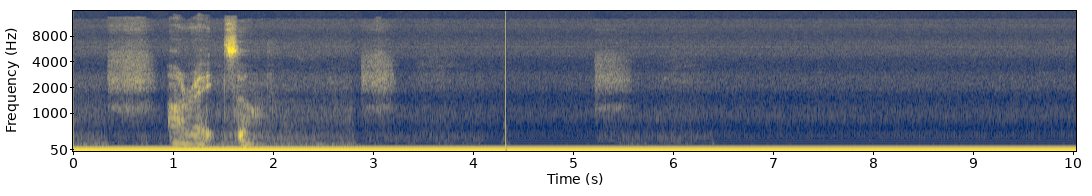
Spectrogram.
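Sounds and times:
low electrical hum: 0.0s - 10.0s
soft hiss: 0.0s - 10.0s.

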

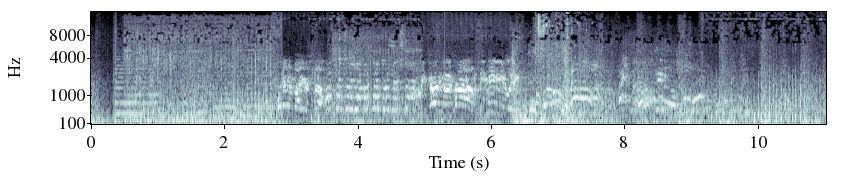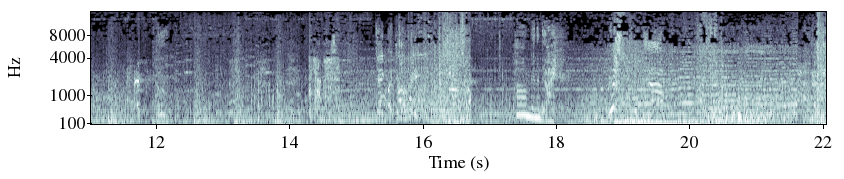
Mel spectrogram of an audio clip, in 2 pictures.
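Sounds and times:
dramatic orchestral music: 0.0s - 22.0s
helicopter rotor rumble: 0.3s - 6.4s, 7.4s - 18.7s.

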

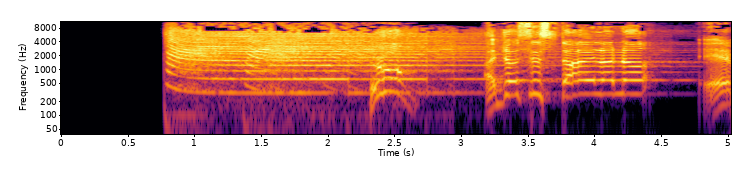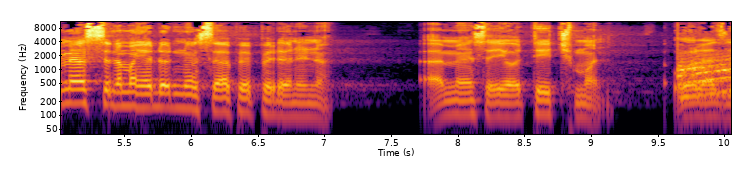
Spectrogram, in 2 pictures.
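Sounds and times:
air horn blast: 0.8s - 4.8s.

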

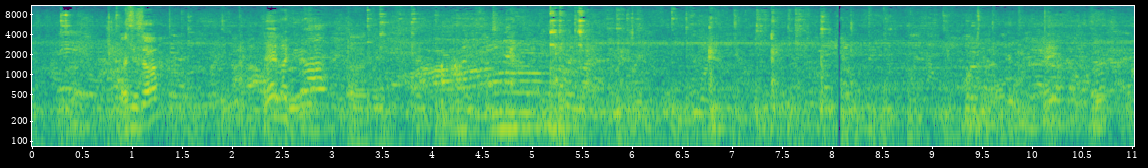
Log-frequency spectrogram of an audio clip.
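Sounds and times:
restaurant background din: 0.0s - 11.0s
tableware clicking: 3.3s - 9.9s.

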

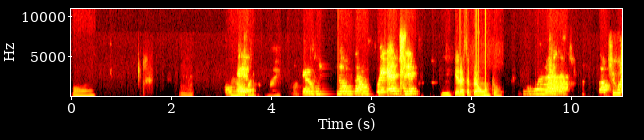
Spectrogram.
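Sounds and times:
person speaking: 3.1s - 6.7s.

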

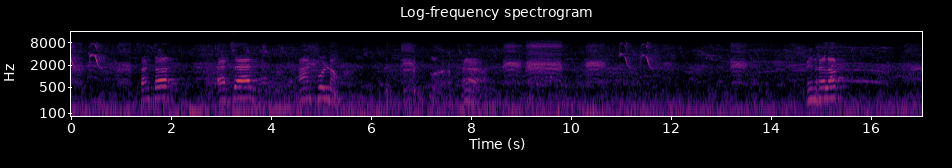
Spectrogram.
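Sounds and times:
crows cawing: 0.0s - 1.3s, 2.4s - 3.2s, 6.3s - 17.0s.

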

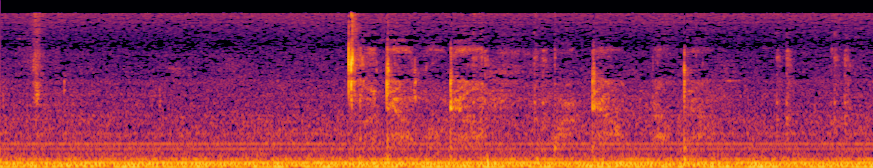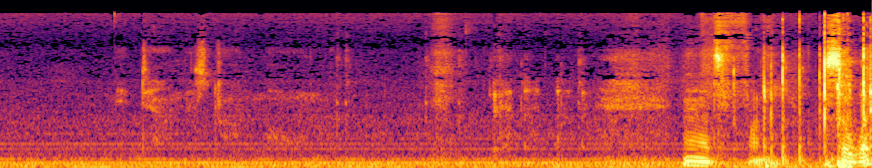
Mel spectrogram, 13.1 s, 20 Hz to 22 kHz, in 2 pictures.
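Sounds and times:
steady low hum: 0.0s - 13.0s
man whispering: 2.6s - 5.5s, 7.4s - 9.0s, 10.2s - 13.0s.

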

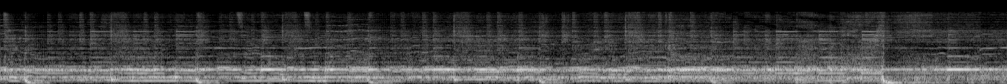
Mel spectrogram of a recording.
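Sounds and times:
dubstep through stage speakers: 0.0s - 10.0s.

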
